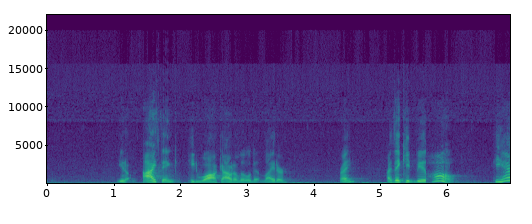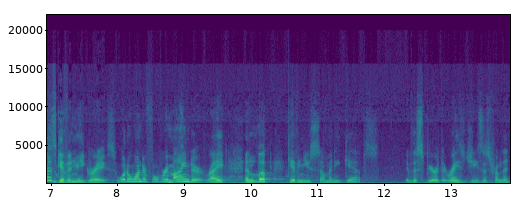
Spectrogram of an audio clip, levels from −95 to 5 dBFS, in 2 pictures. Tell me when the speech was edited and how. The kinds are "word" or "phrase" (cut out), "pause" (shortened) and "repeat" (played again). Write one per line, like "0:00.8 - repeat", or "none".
0:01.3 - pause
0:02.0 - pause
0:05.7 - word
0:10.5 - word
